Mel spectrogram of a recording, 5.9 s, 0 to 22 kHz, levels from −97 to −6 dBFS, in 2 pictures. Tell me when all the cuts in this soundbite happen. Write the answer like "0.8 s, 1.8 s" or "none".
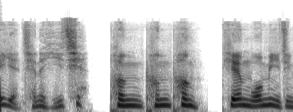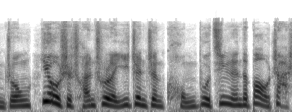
3.3 s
